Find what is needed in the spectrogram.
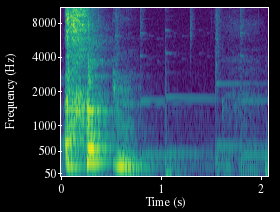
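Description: A man clears his throat once, loudly: a rough burst with a voiced grunt that falls in pitch and dies away within about half a second. Soft background music with held notes carries on after it.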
